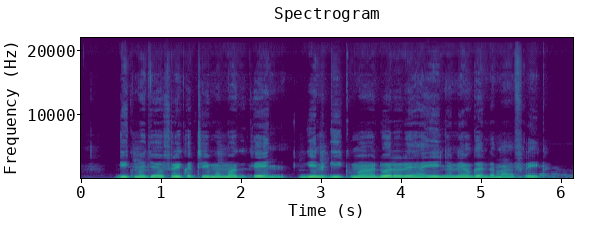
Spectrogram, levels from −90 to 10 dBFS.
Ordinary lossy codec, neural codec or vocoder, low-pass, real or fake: none; vocoder, 44.1 kHz, 128 mel bands every 256 samples, BigVGAN v2; none; fake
